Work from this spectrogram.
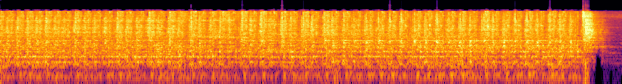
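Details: Cold engine at idle, recorded with the bass removed and no gain added: fast, even, light sewing-machine-like ticking that stays steady throughout. Owner suspects tappet noise and asks whether it is too loud.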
